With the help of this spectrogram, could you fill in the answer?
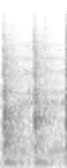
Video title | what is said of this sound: DIY SHOWER MISTAKES....sort of | it sounds Hollow because it's foam board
